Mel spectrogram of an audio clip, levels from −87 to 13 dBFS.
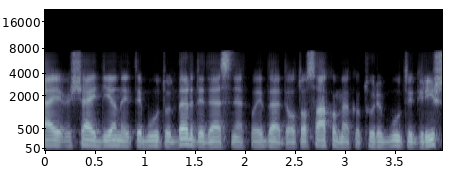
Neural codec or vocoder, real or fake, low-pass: codec, 16 kHz, about 1 kbps, DyCAST, with the encoder's durations; fake; 7.2 kHz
